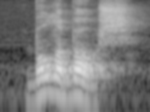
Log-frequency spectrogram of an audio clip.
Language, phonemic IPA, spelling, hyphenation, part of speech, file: Dutch, /ˈbɔ.ləˌboːs/, bolleboos, bol‧le‧boos, noun, Nl-bolleboos.ogg
- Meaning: smart or clever person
